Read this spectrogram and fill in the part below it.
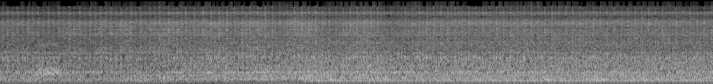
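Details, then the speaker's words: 1974 Triumph Spitfire with a rebuilt Zenith Stromberg CD150, just after the swapped plug leads were corrected to 1-3-4-2: runs with a loud, uneven, pulsing idle that won't settle; the carburettor needs tweaking and the timing needs setting. "Well, she runs. yeah, we still need to do some tweaking on this carburetor because she doesn't want to hold a idle."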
